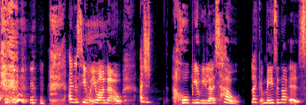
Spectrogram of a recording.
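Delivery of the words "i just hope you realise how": slowed, tearful voice with a crying catch. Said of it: "I'm getting emotional".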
